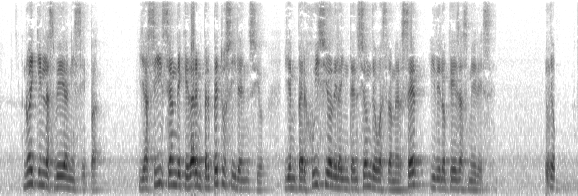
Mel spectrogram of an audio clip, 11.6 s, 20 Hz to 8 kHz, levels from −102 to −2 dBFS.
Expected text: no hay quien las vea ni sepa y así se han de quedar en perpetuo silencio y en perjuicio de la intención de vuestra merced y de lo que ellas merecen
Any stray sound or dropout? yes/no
yes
